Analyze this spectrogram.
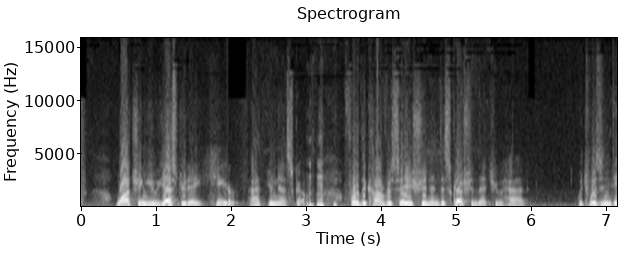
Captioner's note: Sadhguru laughs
